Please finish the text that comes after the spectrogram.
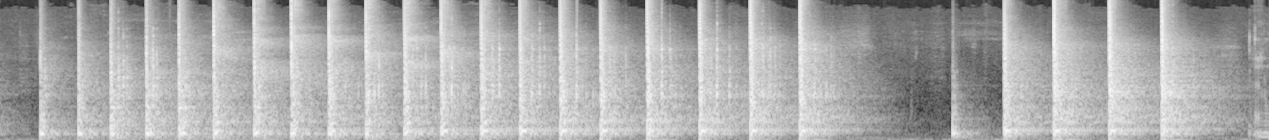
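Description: A hammer drives a glued wooden piece into a chessboard, sounding as a fast run of loud, sharp, even knocks. After a short pause, a second burst of the same blows follows.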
